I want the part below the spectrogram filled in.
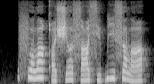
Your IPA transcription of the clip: fʊ˥˧lˠʌ˥˧qʼʊ˩ ʃʌ˩˧˩ sɑ˩˧ sʲʊ˩ɓi˧˥˧ sə˥˧lˠɑ˩˧

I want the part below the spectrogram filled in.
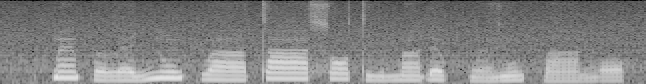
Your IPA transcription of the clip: k͡pɛ̃˦pə˨lɛ˨ ɲũ˧kʷaː˨taː˧ sɔ˦ ti˨mã˧ɗɛ˧ kʷɛ̃˨zũ˦ k͡paː˨ŋɔ˧

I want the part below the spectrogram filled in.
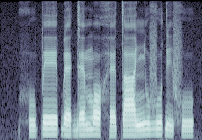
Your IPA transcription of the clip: hu˨peː˦ɓɛ˧ ɡɛ˧ mɔ˦˨hɛ˨taː˧ ɲu˦vu˦ɗi˨ fu˧

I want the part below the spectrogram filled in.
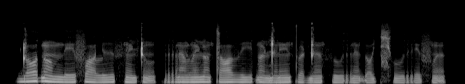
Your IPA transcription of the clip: ɖɔɗɔ̃ n̪efɒ lɨ θẽʈũ | rãβə̃ɳɔ̃ tɒ ðiɗɔ̃ ɖə̃ɾẽt̪ɒ ɖə̃ θurə̃ ɗɔt͡ɕʰure fə̃

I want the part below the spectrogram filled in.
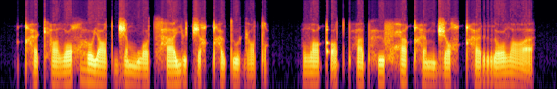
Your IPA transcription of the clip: qʰekʰiðˤoχɦo jɛtˤd͡ʒɔm wɔt͡sʰajɨ t͡ʃɘχqʰɘtʷɛɡatˤ | ðˤɘ qʼatˤpʰapʰɨfħɛ qʰimd͡ʒɔχqʰɘ roðˤa

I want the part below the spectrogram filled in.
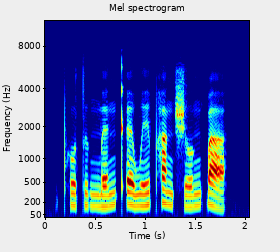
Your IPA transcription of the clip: pʰotɯŋ͡mɛŋkʼɛ wepʰaŋ ʃɤŋk͡pa

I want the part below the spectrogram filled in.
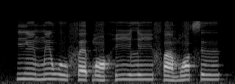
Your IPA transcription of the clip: jĩ˦˨mĩ˦wu˨ fɛ˧ɓɔ̃˨hiː˦ liː˧fã˨bɔ̃˦sɨ˦

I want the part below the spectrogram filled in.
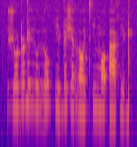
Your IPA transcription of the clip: ʒoɖɔɖ ɪruro kiɖɐ ʒɐrɔɪ̯ tʰimɔ ʔaxiɖ

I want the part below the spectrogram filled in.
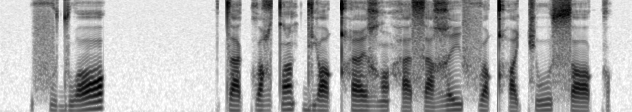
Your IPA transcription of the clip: fudwɔ | takuʁtˤõt djɒqʰi ʁɔ̃hasaʁi fuqʰɒcu sɒk

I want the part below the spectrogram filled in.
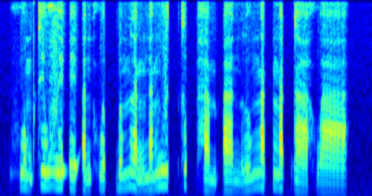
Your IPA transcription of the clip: hwo̰˧˨m ke˧wve˨˦ʔe˨˩ ʔa̰˧˨nhwə˨˩p̚ ɓə˨˦mla̰˧˨ŋna˨˦ŋvɨ˦˥t̚ kə˦˥p̚ ha˨˩m ʔaː˨˩nlu˨˦ŋa˦˥k̚ ŋa˦˥k̚ɣaː˨˩hwaː˨˩

